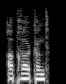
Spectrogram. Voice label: "abrackernd", German; adjectives

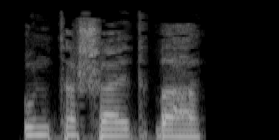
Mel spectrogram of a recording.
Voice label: "unterscheidbar", German; adjectives

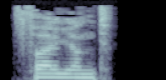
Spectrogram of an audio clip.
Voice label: "feiernd", german; adjectives

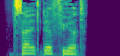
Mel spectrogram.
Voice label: "zeitgeführt", German; adjectives

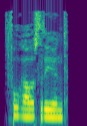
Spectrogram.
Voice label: "voraussehend", German; adjectives

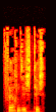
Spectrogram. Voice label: "fernsichtig", german; adjectives

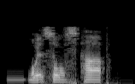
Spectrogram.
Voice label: "whistle-stop", English; nouns

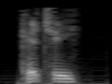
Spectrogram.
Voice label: "kitschy", english; adjectives

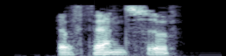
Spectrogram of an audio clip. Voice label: "offensive", english; adjectives

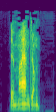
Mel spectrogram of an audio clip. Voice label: "demanding", english; adjectives

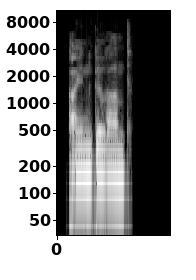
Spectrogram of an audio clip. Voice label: "eingerahmt", German; adjectives

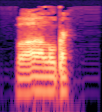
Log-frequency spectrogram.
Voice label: "bulbar", English; adjectives

